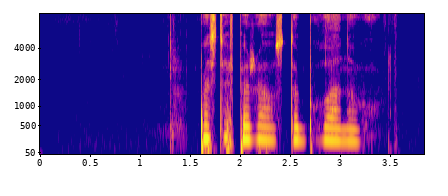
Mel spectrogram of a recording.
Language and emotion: Russian, neutral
